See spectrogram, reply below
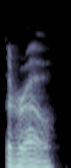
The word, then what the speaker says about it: Theroux: But essentially, like, the tagline is, like, Justin Theroux and his wife are trying to get pregnant, and they can't. – You're killing me with that pronunciation. – Okay. – It's Thoreau. – Thoreau?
